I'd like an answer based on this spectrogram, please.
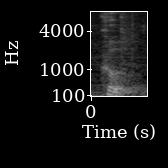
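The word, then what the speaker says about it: CUP: You can get your health card at what's called a COOP, but the spelling is C-U-P, okay? But it's pronounced COOP.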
